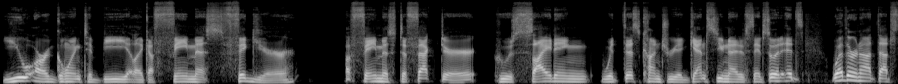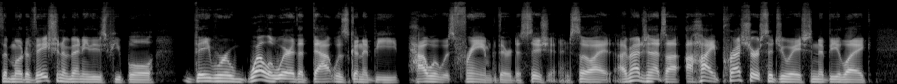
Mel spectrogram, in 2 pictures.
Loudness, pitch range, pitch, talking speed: -19 LUFS, 115-140 Hz, 125 Hz, 215 wpm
